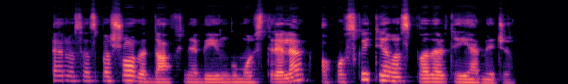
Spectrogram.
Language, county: Lithuanian, Kaunas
